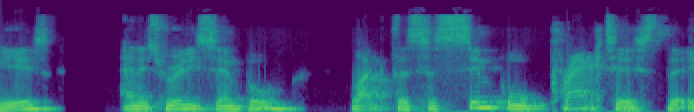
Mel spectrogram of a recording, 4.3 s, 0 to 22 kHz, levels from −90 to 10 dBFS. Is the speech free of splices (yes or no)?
no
